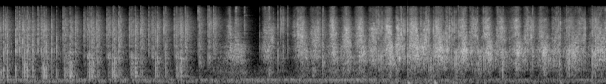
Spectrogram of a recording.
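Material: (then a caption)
Metal. Long nails scratch and tap the back of a flat Samsung tablet with a metal/plastic casing held in both hands. The result is a bright, hissy scraping broken by quick irregular taps that grow denser and louder toward the end.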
